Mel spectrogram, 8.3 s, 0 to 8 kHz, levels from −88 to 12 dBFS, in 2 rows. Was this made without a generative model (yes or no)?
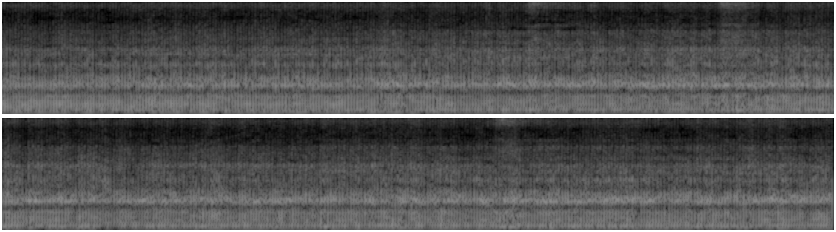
no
